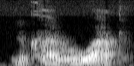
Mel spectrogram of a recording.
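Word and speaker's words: Lakurawa: so far good morning luar is actually pronouncing as larua okay luu luara yes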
